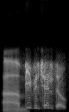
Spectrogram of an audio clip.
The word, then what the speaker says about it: DiVincenzo: I'm going to butcher his name, 'cause I always do, but it's Dante DiCenzo. Oh, I didn't do that one too bad. – DiVincenzo, come on, man.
